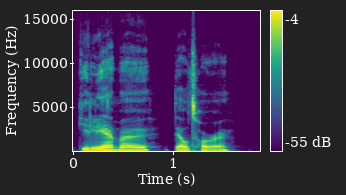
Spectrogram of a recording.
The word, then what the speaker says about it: Guillermo del Toro: His name is Guillermo del Toro.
